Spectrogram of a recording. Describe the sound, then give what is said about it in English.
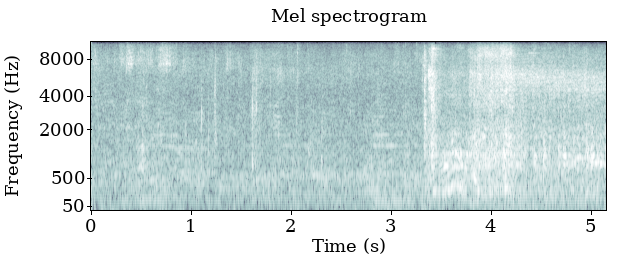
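A bus engine starts up as a low, mid-pitched rumble that swells louder partway through, with a voice speaking over it. “As the bus starts up, she stares at it.”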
